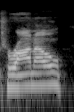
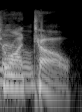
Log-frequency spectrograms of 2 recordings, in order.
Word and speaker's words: Toronto: guys say the word toronto uh that's not how people in canada pronounce it try dropping the second t as in terra no they don't run toronto but i'll leave you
